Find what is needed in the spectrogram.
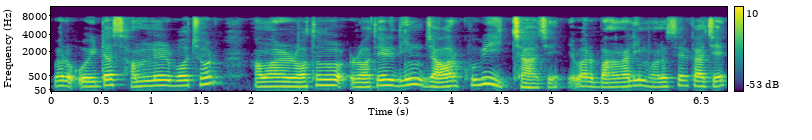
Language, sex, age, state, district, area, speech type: Bengali, male, 18-30, West Bengal, North 24 Parganas, urban, spontaneous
